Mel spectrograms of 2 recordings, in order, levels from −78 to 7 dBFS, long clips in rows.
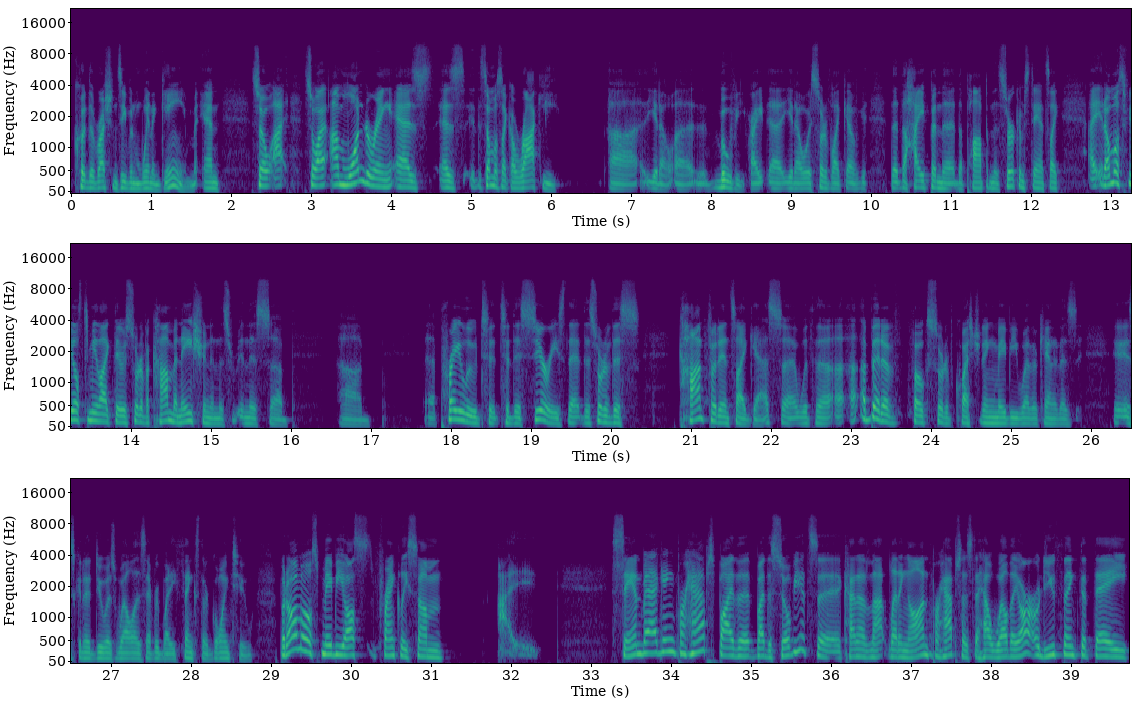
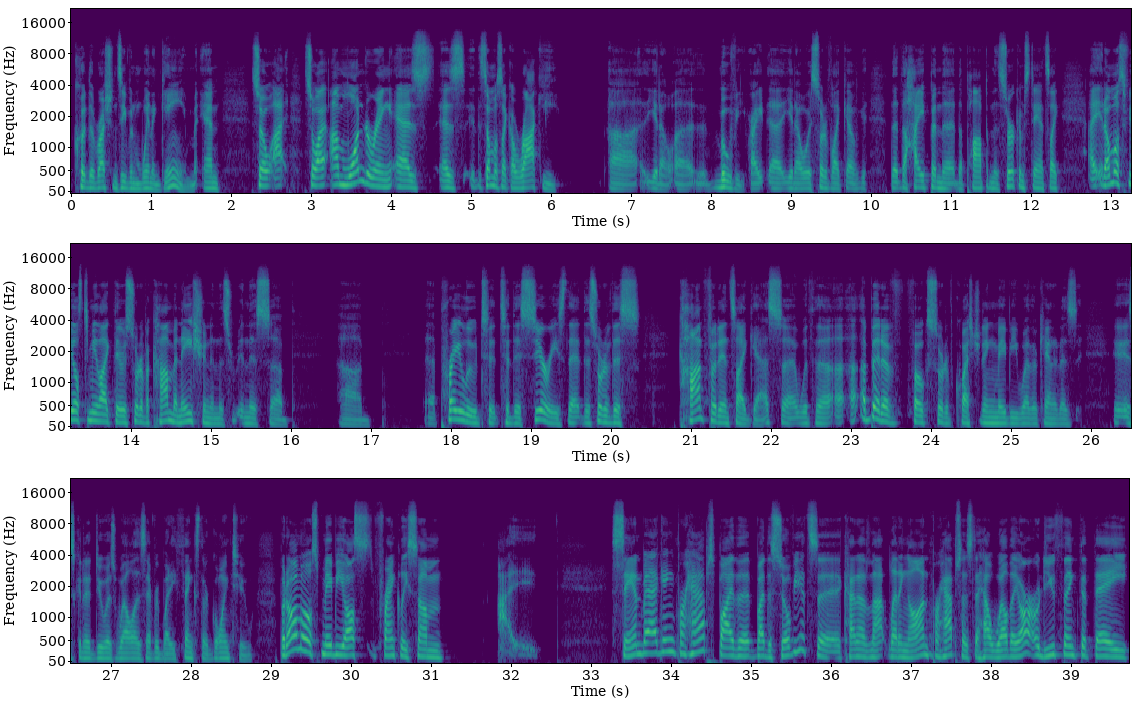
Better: second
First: muffled; slightly; fading above 3 kHz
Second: none

